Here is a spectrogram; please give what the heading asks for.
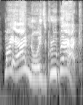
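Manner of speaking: high, loud outraged reveal; exasperated yell; indignant shout. Acted. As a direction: shout it in disbelief. Outraged announcement of adenoids returning.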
